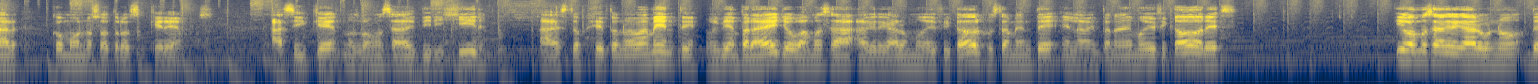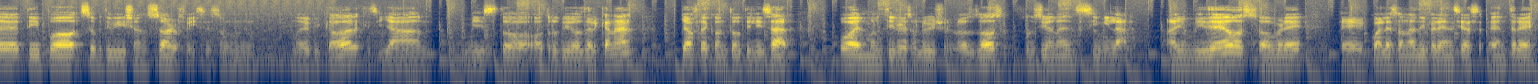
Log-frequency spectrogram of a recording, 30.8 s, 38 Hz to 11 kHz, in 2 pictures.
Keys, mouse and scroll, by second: 3.3 click, 5.0-6.0 shift+middle drag, 6.0 click, 13.5 click.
